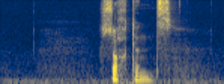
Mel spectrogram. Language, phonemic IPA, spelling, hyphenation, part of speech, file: Dutch, /ˈsɔx.(t)ən(t)s/, 's ochtends, 's och‧tends, adverb, Nl-'s ochtends.ogg
- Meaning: in the morning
